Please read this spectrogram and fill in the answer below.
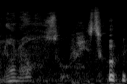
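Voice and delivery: soft, unvoiced, pleading whisper.

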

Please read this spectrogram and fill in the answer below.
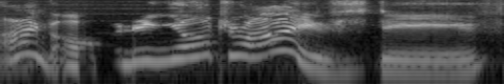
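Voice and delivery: spooky, slow, drawn-out put-on voice swooping up high. Retelling what someone said to Steve, doing it in a Bane voice. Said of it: "I gotta do it as Bane".

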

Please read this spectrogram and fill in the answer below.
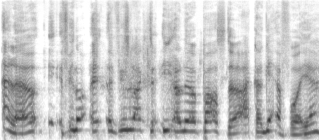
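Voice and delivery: put-on British accent. Having their acting tested on request, the speaker does a british accent. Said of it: "Give me British".

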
